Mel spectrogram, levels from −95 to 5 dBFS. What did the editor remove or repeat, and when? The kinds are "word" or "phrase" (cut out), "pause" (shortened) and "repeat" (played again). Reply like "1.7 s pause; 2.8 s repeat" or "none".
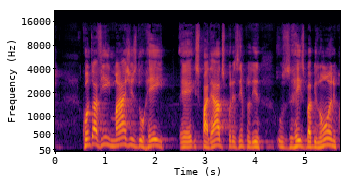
4.4 s word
